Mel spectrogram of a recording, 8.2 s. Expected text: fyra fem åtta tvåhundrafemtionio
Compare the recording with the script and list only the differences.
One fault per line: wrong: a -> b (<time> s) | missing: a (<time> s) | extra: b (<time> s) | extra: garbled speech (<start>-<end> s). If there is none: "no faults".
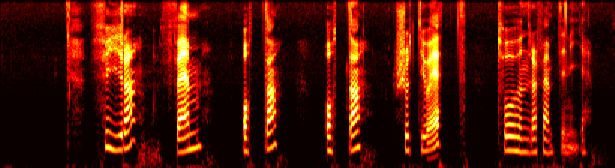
extra: åtta sjuttioett (4.3 s)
